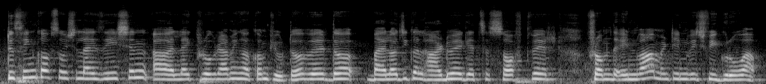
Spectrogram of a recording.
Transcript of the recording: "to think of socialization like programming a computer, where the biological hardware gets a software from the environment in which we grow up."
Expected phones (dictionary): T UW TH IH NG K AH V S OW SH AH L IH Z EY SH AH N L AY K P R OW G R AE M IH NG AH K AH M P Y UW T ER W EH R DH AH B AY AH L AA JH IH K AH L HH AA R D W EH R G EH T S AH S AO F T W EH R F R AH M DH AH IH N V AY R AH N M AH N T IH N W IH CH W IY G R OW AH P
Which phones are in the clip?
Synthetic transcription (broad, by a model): T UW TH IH NG K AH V S OW SH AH L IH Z EY SH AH N L AY K P R OW G R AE M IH NG AH K AH M P Y UW T ER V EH R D AH B AY AH L AA JH IH K AH L HH AA R D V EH R G EH T S AH S AO F T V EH R F R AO M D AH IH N V AY AH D M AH N T IH N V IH CH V IY G R OW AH P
